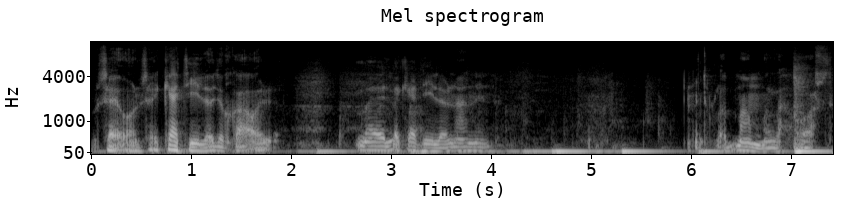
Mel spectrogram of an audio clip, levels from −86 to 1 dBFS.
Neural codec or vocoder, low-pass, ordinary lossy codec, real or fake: none; 10.8 kHz; none; real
